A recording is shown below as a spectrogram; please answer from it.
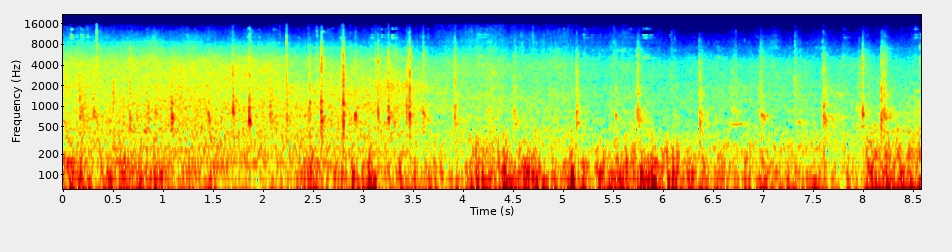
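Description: A grey Shire horse driven in harness with a soft rubber bit clip-clops steadily, its hooves striking hard ground in an even rhythm at moderate distance, with faint outdoor background noise throughout.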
